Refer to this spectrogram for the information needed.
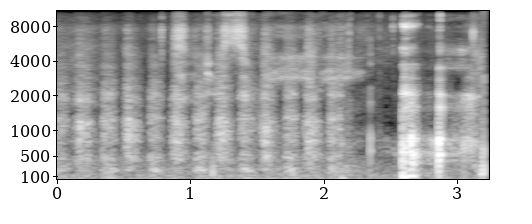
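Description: Fast, regular, shallow breaths in quick succession, about five per second, followed by a couple of louder sounds; typical dog panting.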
